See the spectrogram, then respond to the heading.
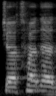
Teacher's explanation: च छ ज ज जो है इसका तालु से उच्चारण होगा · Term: तालव्य व्यंजन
